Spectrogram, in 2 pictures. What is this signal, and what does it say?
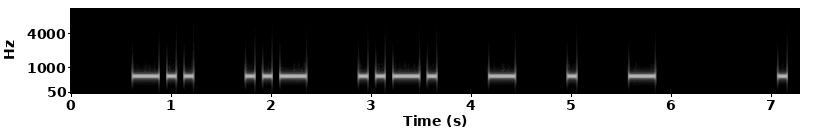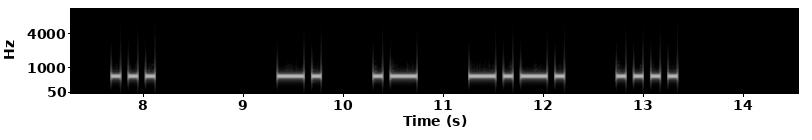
Morse code, heard as a keyed tone, about 14 wpm, spaced as for 10 wpm, 680 Hz. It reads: DUFTET ES NACH
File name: Morsekurs / Witze / Witz 16. Februar 2021, 50 F70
